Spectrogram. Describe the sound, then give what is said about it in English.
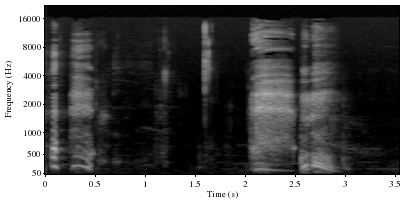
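Someone takes a sip from a bottle of Modelo beer: a brief slurp and swallow, a pause, then a louder gulping sip followed by a breathy exhale, with no talking. “Got to have a sip of the Modelo first.”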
